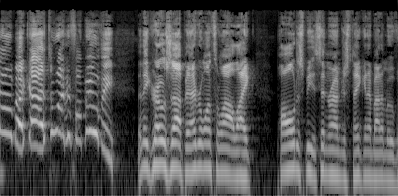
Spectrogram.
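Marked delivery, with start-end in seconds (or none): 0.0-1.7 play-acted very high, sobbing little-kid wail. Mocking Paul as a six-year-old who loved a movie, imitating little Paul crying. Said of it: "crying like".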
